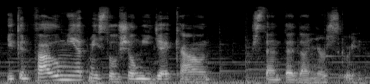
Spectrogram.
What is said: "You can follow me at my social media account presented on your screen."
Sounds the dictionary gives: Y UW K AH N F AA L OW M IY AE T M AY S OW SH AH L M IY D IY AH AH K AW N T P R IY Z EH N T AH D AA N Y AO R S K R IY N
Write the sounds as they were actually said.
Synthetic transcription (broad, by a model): Y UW K AH N F AA L OW M IY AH T M AY S OW SH AH L M IY D IY AH AH K AW N T P R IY S EH N T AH D AA N Y AO R S K R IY N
